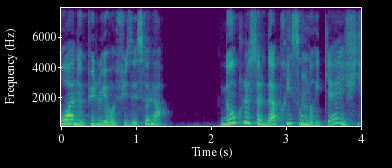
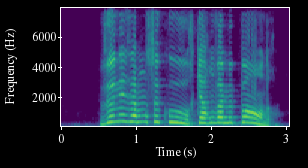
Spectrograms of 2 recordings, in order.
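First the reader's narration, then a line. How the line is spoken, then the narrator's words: Soldier crying out. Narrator (French): s'écria le soldat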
